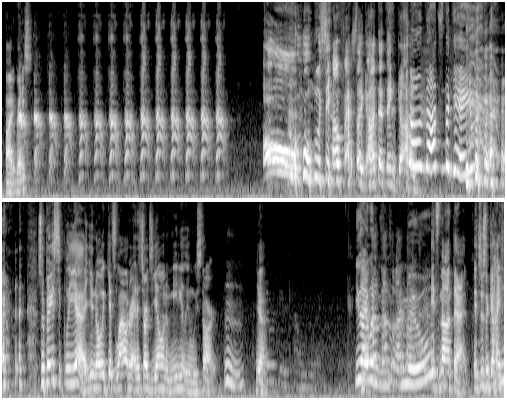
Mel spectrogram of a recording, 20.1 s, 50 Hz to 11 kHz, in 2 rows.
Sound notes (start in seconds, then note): 0.4 game yelling cow increasingly louder; 10.2 laughing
